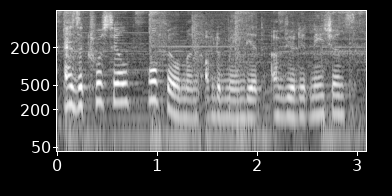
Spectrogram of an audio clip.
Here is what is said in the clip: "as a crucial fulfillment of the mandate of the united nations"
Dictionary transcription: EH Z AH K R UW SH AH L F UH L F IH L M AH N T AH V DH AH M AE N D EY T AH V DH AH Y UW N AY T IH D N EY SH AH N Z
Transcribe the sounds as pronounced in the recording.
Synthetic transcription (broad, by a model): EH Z AH K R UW S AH L P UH F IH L M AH N AH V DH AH M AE N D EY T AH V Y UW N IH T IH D N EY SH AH N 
